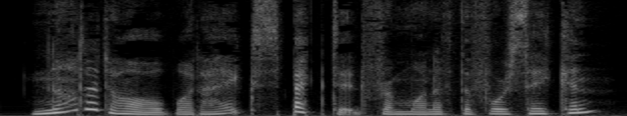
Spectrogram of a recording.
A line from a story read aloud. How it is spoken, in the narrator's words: Anaya muttered only half under her breath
